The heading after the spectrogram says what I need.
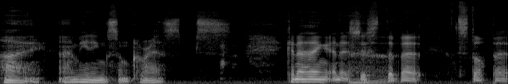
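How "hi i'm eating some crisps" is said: very slow, drawn-out, close-mic ASMR voice. Joking about doing ASMR close to the mic, demonstrating an ASMR voice. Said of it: "you can do this kind of A S M. Was it A S M R thing? You can go".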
